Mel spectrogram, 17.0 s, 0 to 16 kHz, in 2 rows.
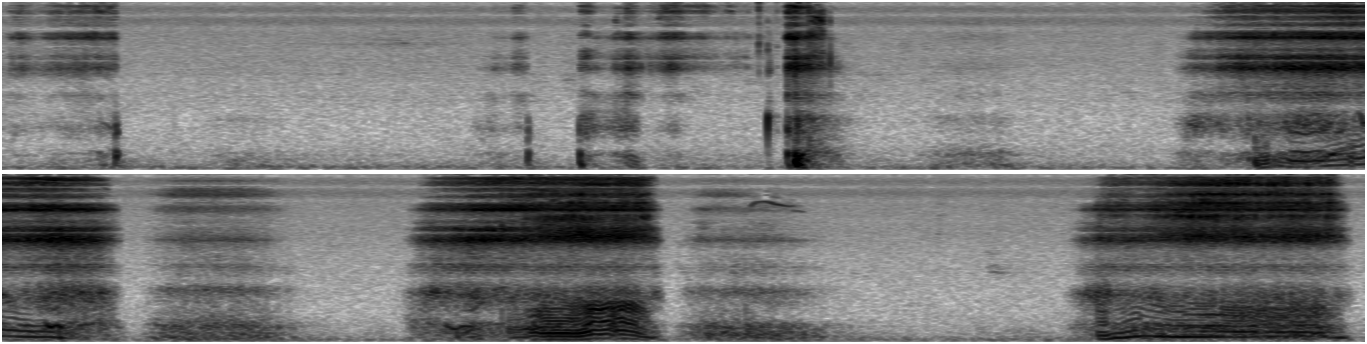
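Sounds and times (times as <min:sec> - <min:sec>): man snoring heavily: 0:07.6 - 0:10.1, 0:11.1 - 0:13.1, 0:15.3 - 0:17.0.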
